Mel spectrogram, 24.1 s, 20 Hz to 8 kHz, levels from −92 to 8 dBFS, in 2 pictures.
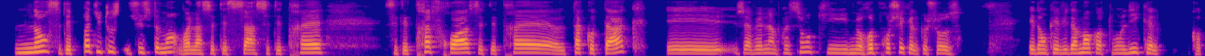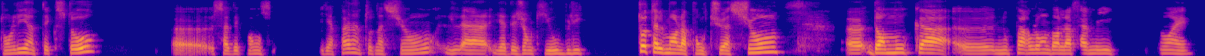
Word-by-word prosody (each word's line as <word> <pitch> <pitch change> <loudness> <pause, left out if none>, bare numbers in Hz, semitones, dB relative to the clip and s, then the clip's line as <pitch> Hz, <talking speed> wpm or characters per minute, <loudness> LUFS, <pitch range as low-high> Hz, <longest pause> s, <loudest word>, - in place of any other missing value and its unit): non, 235 +6 +4
c'était 210 -9 -3
pas 285 +11 +1
du 270 -2 -4
tout 270 - -4
ç 245 - -7
justement 240 +2 -2
voilà 180 +1 0
c'était 180 0 -7
ça. 180 +2 -1
C'était 175 -1 -9
très 220 +4 +1 0.6
c'était 175 - -7
très 265 +9 -1
froid, 225 -4 +5
c'était 180 -5 -9
très, 215 -2 +2
heu, - - -9
tac-au-tac 210 +4 0 0.2
et 185 -1 -1
j'avais 195 0 -5
l'impression 205 +5 -7
qu'il 200 -5 -8
me 195 - 0
reprochait 225 +3 -1
quelque 190 -3 -5
chose 185 -2 -6 0.7
et 195 - -2
donc 200 0 -3
évidemment 205 +3 +1
quand 205 -4 -5
on 190 - -8
lit 220 +4 -3
quel 195 -5 -3 0.3
quand 155 +2 -12
on 175 - -3
lit 220 +4 +2
un 190 - -3
texto, 215 - +3 0.9
heu, 305 -2 -5
ça 170 - -3
dépend 170 +1 -6
s - - -17 0.5
il 165 - -15
y - - -3
a - - -8
pas 210 +2 -1
d'intonation, 175 +2 -5
la 175 -2 +1
il 175 - -10
y - - -2
a - - 0
des 175 -2 -3
gens 175 -1 -5
qui 170 0 -6
oublient 180 +1 -3 0.5
totalement 230 -9 +8
la 175 -2 +7
ponctuation. 215 +9 +1 0.7
Heu, 190 - +5
dans 205 0 +8
mon 210 +1 +2
cas, 205 -2 +5
heu, 170 +1 -2
nous 175 0 -4
parlons 195 +1 +1
dans 185 -1 +3
la 180 0 +3
famille 180 -1 -3 0.4
ouais, 175 -2 -3
195 Hz, 175 wpm, -24 LUFS, 180-220 Hz, 0.9 s, totalement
